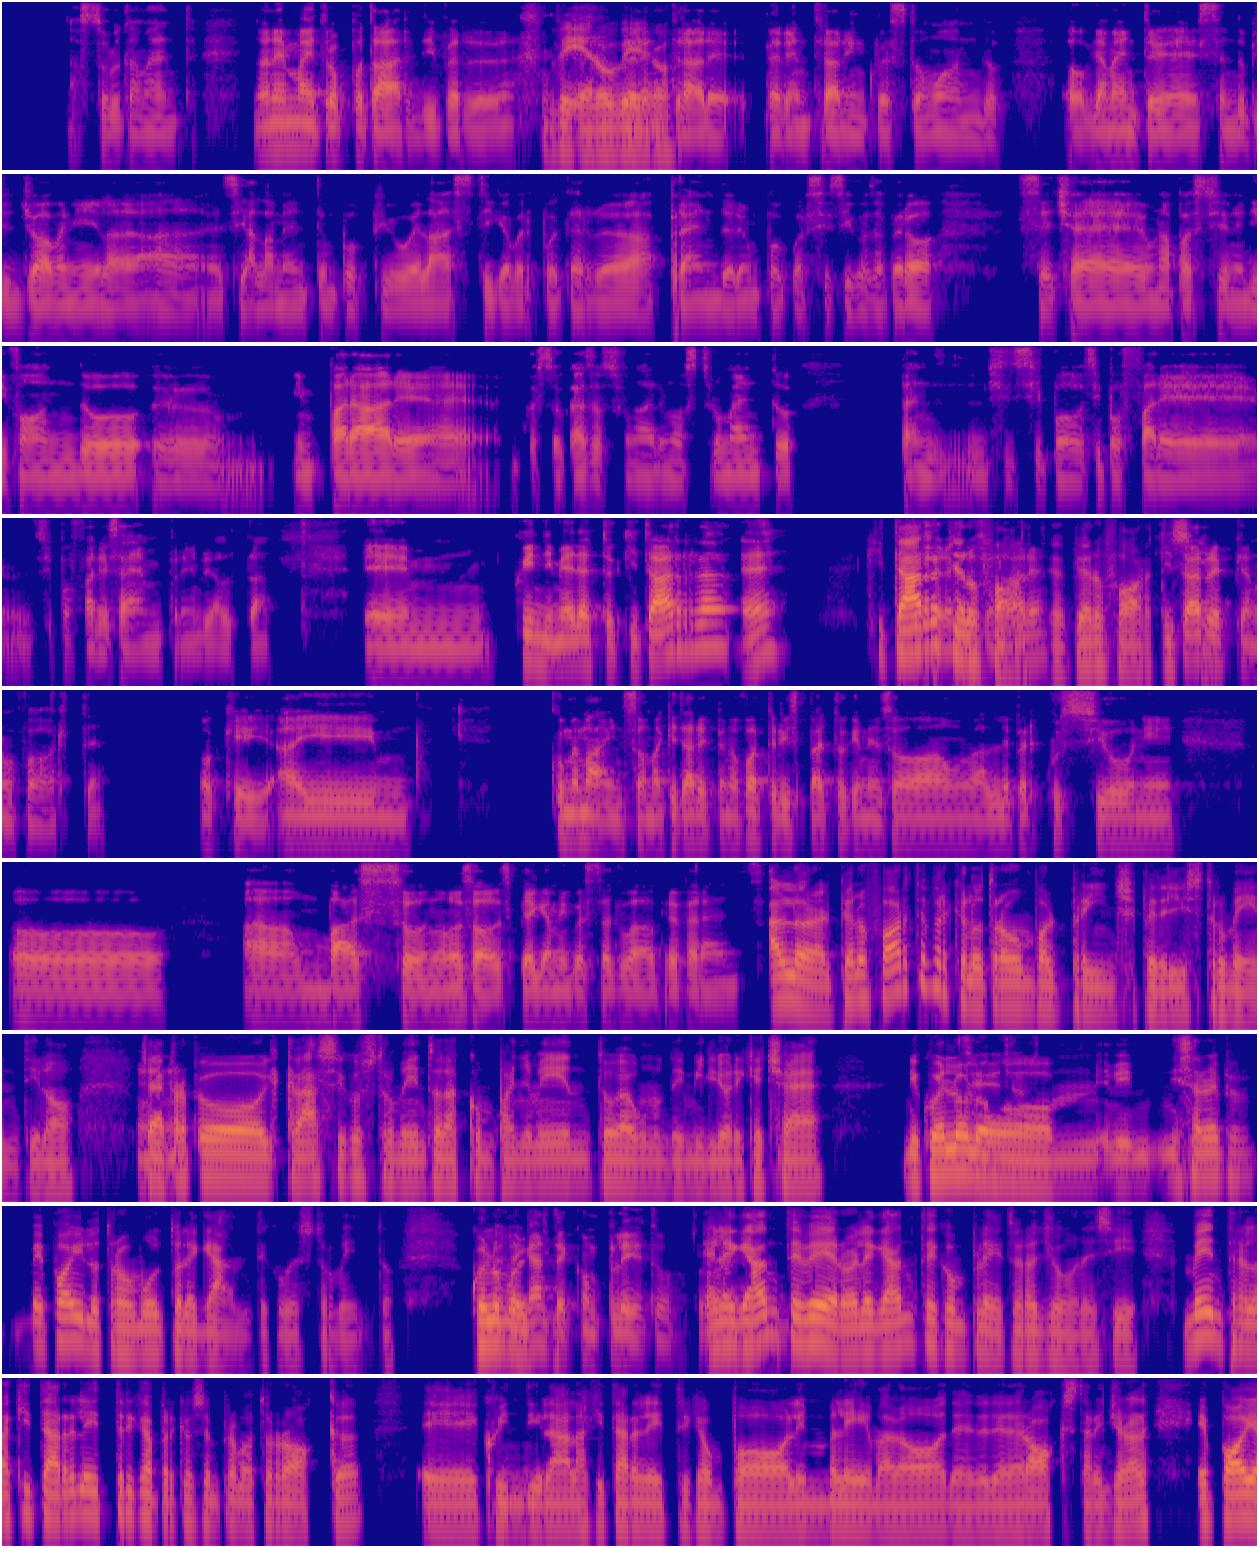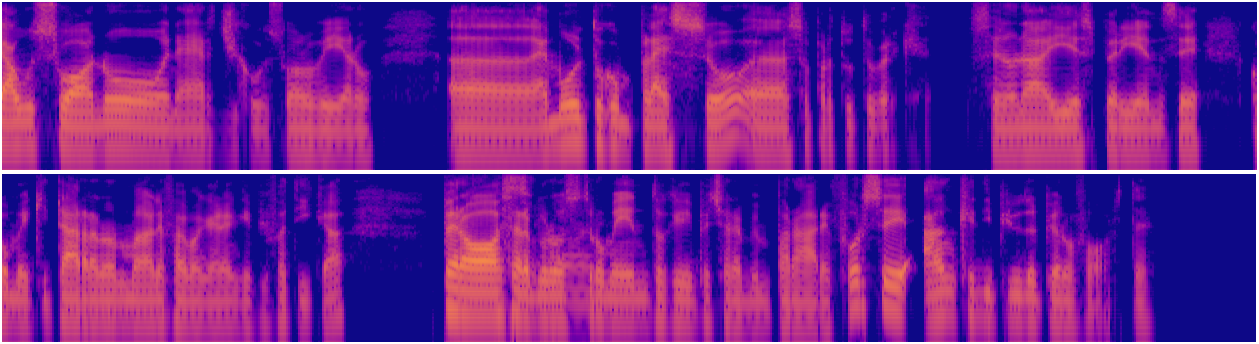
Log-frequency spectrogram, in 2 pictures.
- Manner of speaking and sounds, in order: chuckle; tapping; "po'" said as "bo"
- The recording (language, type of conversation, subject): Italian, podcast, Come scopri di solito nuova musica?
